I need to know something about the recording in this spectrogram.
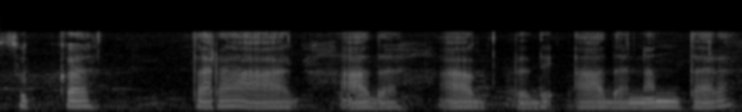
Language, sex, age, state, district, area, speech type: Kannada, female, 45-60, Karnataka, Udupi, rural, spontaneous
